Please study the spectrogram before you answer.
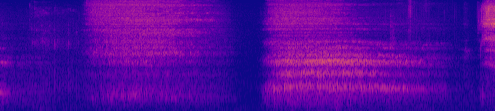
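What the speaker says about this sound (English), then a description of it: "And just hear your breath." Slow, deep breathing during a beginner hatha yoga session: two long, soft exhalations separated by a quiet pause, close and gentle, with another breath starting at the end.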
